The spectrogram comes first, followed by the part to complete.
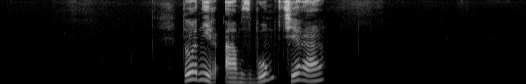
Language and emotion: Russian, positive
